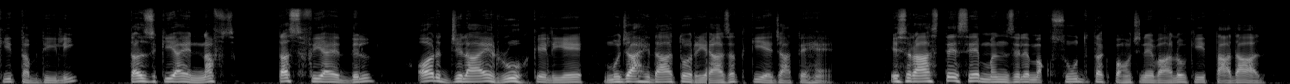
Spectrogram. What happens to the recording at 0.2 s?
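Nothing goes wrong at 0.2 s; the speech plays through that moment intact, with no audible fault.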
